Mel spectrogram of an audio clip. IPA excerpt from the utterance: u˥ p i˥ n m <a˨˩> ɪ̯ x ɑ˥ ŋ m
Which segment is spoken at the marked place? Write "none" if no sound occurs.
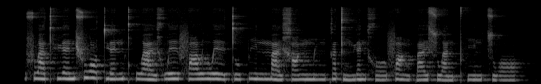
a˨˩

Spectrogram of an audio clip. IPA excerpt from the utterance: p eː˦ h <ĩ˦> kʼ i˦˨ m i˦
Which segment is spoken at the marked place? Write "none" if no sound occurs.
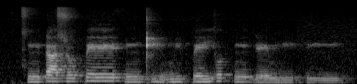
ĩ˨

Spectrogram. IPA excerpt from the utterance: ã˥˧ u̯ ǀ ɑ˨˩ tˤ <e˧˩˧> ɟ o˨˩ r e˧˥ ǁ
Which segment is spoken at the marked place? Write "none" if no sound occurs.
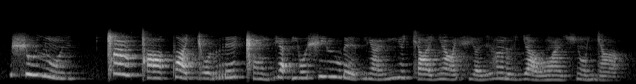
ɨ˧˩˧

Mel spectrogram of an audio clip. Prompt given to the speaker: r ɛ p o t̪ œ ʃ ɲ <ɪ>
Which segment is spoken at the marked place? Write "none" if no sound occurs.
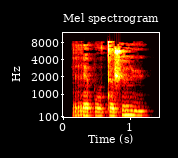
y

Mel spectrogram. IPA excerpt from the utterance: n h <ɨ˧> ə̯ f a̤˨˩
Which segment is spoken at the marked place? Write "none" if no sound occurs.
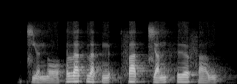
ɨ˧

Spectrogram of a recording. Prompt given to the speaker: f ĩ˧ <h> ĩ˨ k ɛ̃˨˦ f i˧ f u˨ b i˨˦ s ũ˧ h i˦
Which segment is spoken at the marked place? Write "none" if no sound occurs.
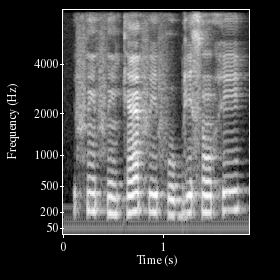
f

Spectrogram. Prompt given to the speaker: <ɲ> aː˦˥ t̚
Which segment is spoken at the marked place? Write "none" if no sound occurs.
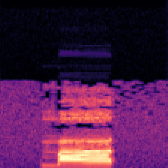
m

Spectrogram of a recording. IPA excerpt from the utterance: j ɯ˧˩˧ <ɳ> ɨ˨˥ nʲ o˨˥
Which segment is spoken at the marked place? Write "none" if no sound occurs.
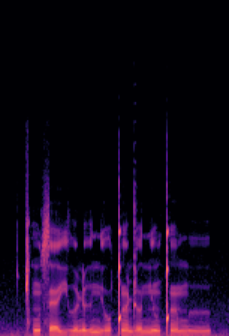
ɳ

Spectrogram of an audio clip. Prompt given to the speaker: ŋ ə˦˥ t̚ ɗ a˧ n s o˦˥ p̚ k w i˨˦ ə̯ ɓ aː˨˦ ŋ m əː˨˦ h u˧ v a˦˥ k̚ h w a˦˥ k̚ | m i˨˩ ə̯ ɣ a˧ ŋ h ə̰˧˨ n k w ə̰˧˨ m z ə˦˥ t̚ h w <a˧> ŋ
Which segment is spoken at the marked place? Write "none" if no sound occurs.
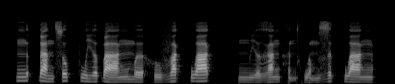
a˧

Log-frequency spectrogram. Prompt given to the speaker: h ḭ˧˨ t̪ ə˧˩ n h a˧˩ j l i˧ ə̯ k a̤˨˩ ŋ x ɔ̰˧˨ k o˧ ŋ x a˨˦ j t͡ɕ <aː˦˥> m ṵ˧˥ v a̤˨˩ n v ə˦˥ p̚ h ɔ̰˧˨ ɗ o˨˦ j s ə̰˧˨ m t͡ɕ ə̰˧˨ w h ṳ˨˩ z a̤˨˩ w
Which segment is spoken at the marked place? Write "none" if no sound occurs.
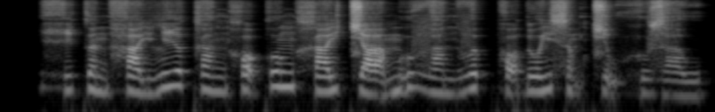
aː˧˩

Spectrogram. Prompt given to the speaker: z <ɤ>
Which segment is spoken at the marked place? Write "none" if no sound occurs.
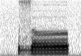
ɤ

